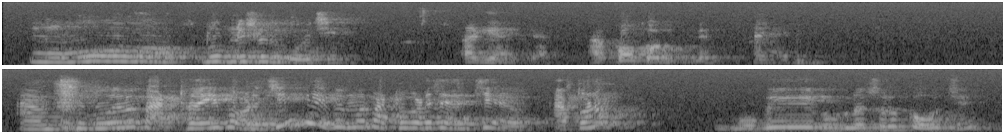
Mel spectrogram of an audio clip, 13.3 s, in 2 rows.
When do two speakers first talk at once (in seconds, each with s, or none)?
none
